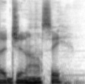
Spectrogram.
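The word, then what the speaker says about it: Genasi: Uh Janasi.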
